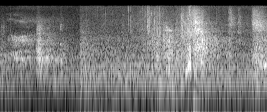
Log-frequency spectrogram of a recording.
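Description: A golf club swung and striking a ball: a short swish, then a single sharp crack of impact about three seconds in.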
